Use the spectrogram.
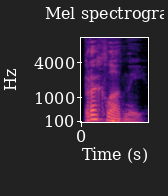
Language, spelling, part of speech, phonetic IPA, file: Russian, прохладный, adjective, [prɐˈxɫadnɨj], Ru-прохладный.ogg
- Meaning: cool, chill (temperature)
